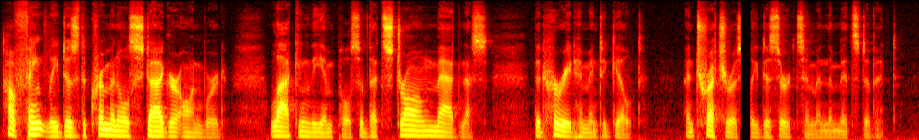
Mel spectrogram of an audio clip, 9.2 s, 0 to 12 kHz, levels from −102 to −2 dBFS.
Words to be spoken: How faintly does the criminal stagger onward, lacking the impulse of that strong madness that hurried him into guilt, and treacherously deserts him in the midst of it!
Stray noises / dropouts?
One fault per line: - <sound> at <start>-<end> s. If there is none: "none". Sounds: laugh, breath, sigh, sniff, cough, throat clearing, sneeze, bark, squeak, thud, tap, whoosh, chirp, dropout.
- dropout at 7.4-7.5 s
